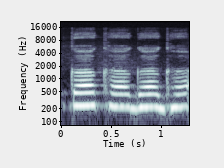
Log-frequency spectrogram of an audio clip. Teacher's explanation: याचे उच्चारण स्थान कंठ आहे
